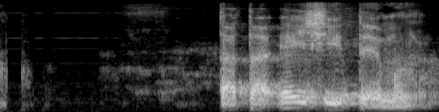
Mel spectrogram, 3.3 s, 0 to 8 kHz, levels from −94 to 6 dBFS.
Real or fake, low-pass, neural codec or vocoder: fake; 7.2 kHz; vocoder, 22.05 kHz, 80 mel bands, HiFi-GAN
